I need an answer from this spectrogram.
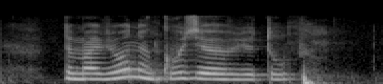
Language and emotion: Russian, neutral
